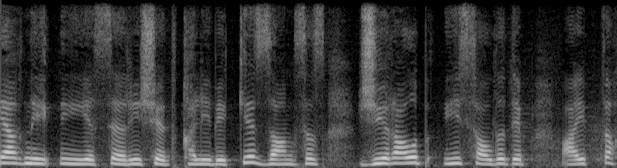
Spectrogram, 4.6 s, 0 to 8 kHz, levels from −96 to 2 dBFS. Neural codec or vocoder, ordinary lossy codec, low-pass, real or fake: codec, 16 kHz, 0.8 kbps, ZipCodec; none; none; fake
